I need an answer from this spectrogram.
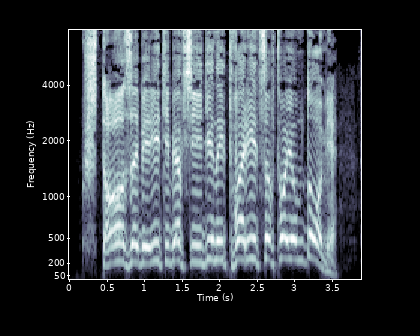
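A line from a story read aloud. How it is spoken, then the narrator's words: Yelling. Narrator (Russian): Сразу же заорал Стефан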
